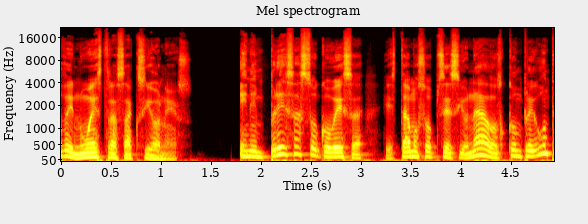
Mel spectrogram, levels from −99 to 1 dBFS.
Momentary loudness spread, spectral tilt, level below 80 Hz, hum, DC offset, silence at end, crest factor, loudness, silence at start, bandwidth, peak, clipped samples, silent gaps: 11 LU; -5 dB/octave; -40 dBFS; none; under 0.1%; 0 s; 18 dB; -19 LUFS; 0 s; over 20 kHz; -2 dBFS; under 0.1%; none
